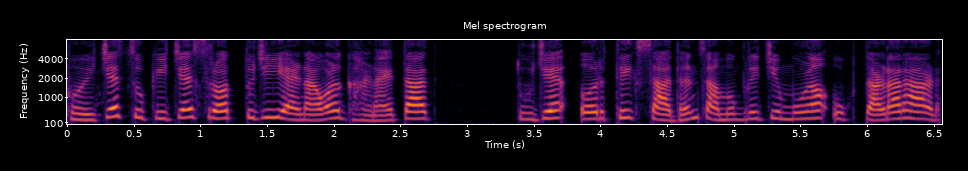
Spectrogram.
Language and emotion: Goan Konkani, disgusted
